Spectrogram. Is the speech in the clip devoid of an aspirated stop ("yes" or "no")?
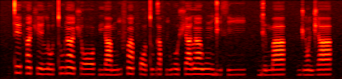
yes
